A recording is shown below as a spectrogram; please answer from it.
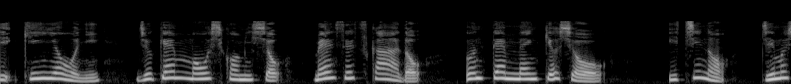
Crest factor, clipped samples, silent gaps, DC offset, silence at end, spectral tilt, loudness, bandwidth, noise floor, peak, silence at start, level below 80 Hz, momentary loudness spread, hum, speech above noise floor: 14 dB; under 0.1%; none; under 0.1%; 0 s; -5.5 dB/octave; -23 LUFS; 8 kHz; -68 dBFS; -8 dBFS; 0 s; -70 dBFS; 10 LU; none; 46 dB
